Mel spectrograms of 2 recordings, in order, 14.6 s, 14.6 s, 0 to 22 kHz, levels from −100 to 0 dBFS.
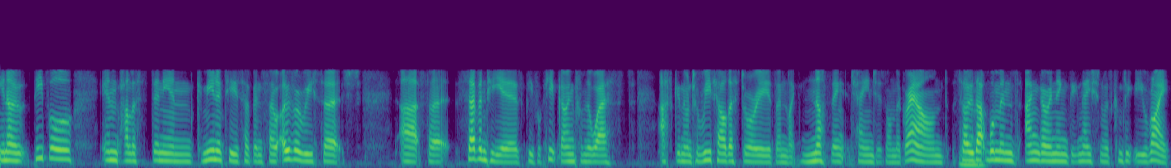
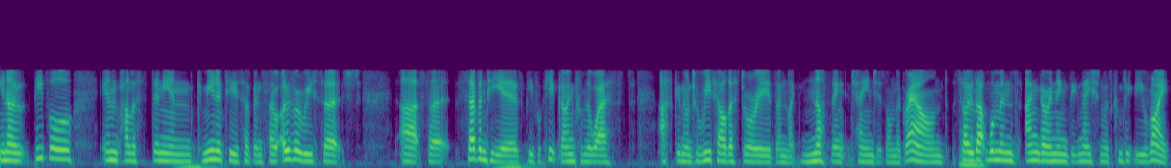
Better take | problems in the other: first | background sound (Purr); 12 dB below the speech

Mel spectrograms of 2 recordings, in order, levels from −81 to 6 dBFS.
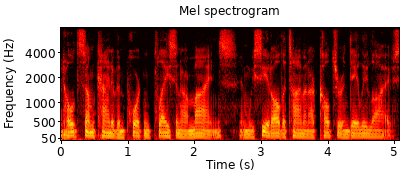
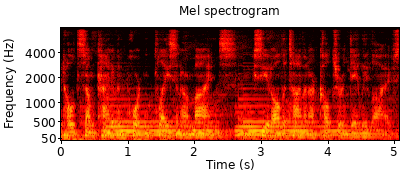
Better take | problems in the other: first | background sound (Electric guitar / Strum); 2 dB below the speech // room echo; dies away in 2.9 s

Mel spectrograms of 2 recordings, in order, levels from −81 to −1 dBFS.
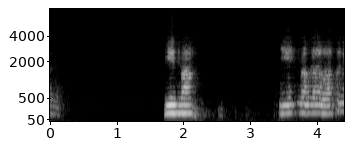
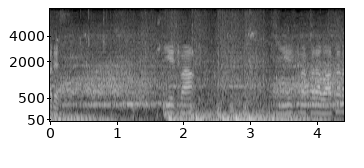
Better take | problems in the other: second | noise reduction (neural mask model DeepFilterNet 3)

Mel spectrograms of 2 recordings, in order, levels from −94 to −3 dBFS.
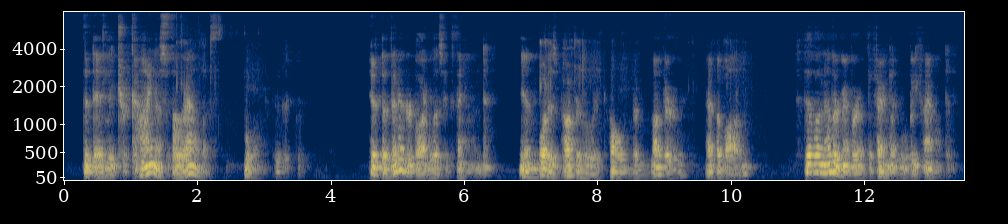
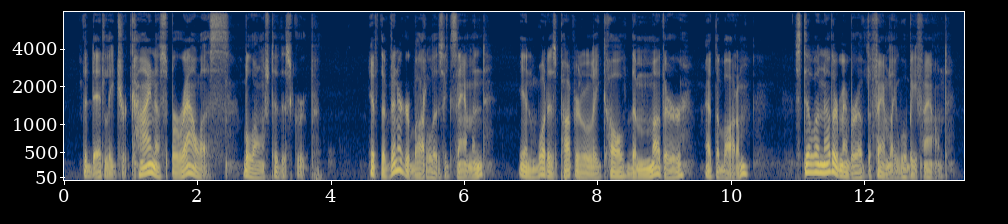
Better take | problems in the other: second | noise reduction (neural mask model DeepFilterNet 3)

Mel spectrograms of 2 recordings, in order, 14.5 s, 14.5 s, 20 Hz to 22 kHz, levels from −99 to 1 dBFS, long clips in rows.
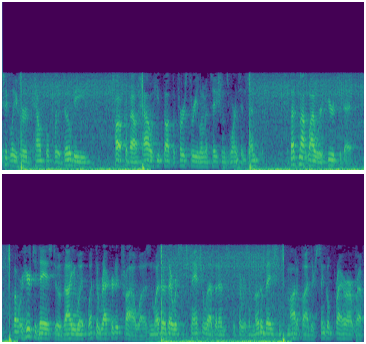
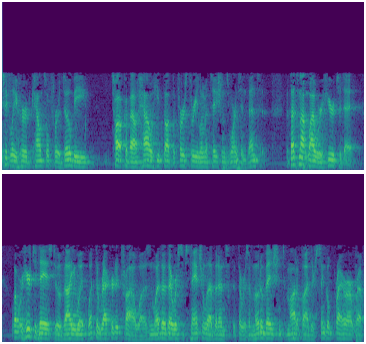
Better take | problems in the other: second | background sound (Fire); 2 dB above the speech

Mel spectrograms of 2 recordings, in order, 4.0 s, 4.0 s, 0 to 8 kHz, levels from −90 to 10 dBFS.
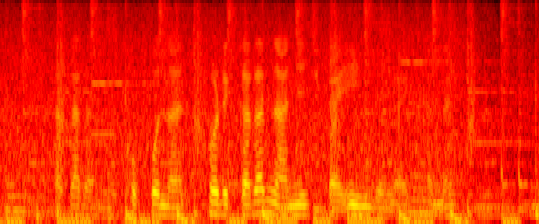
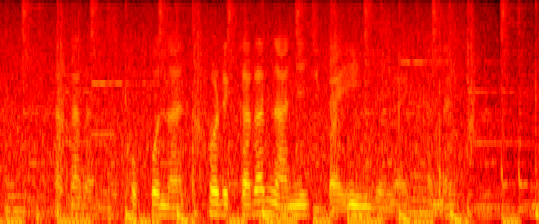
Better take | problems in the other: first | background sound (Fireworks); 19 dB below the speech

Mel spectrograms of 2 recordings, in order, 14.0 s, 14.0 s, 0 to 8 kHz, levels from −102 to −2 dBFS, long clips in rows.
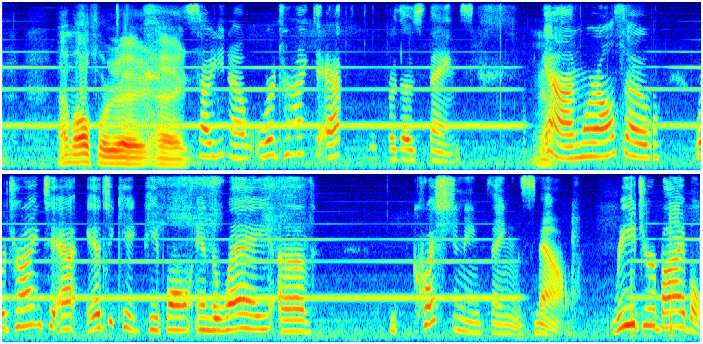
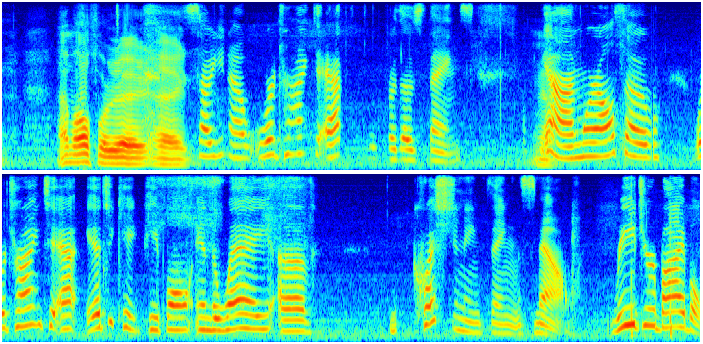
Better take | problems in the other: second | background sound (Wind instrument, woodwind instrument); 16 dB below the speech

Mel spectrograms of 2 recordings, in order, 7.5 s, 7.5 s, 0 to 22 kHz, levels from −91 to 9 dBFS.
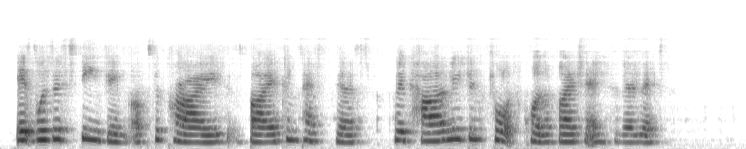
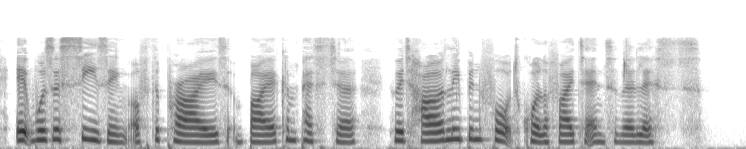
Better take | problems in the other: second | noise reduction (neural mask model DeepFilterNet 3)

